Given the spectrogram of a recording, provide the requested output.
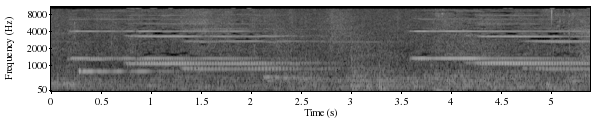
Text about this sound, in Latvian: Deputāti, lūdzu balsojumu. Lūdzu zvanu.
